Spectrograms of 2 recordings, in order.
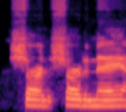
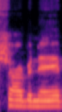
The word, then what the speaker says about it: Charbonnet: Chardonnay. I know it's Charbonnet, but I call him Chardonnay.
